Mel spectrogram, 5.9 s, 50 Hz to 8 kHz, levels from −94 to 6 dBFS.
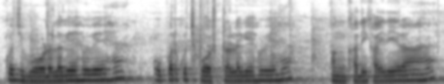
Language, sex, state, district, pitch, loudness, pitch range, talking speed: Hindi, male, Uttar Pradesh, Saharanpur, 140 Hz, -16 LUFS, 130-160 Hz, 160 wpm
